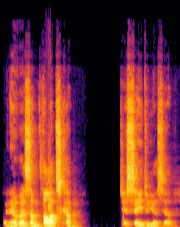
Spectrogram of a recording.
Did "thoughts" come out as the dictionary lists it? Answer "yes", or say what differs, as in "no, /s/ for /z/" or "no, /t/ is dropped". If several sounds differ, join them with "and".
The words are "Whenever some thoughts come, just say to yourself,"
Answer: yes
